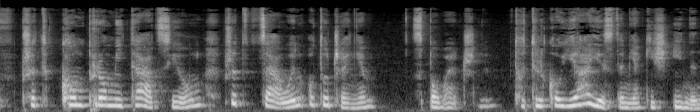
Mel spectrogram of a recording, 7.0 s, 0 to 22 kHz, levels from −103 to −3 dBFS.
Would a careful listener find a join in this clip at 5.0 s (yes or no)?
yes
